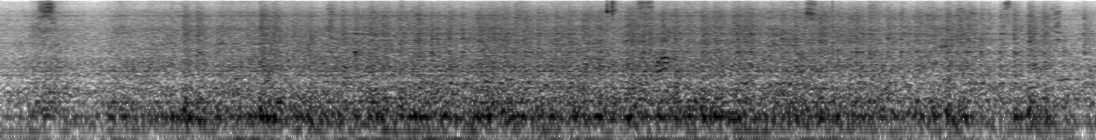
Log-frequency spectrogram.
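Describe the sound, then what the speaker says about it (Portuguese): A train passes nearby as a loud, steady broadband rumble and roar that fills the whole stretch, swelling slightly and then easing off toward the end. "O trem passou, o som do vídeo sumiu."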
